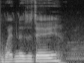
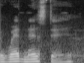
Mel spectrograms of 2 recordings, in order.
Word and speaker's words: Wednesday: don't even know it they don't even know the the n and the D are reversed for some reason right it's like a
